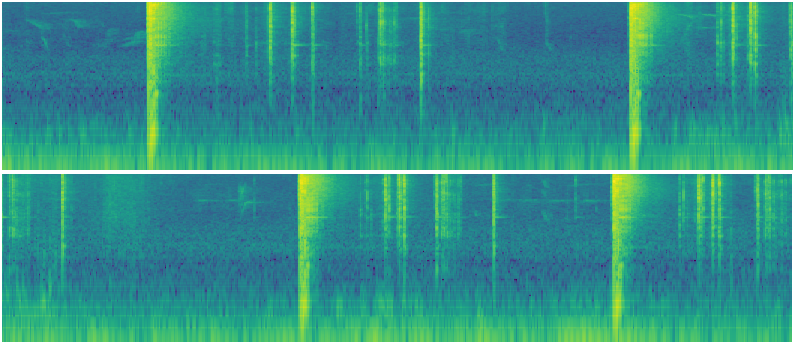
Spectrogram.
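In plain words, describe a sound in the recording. An air rifle fires with a sharp crack.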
